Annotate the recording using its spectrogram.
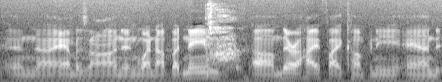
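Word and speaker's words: Naim: Is that how it's pronounced? Yeah, Name. Okay, Name. Yeah. That's N-A-I-M.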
